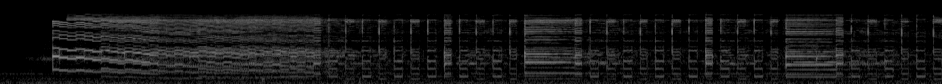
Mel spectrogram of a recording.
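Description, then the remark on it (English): Bright, chiptune-style Pokemon gym leader battle theme music plays loud and alone, opening with a sweeping synth phrase and then settling into a fast, tense, staccato pulsing rhythm. No one speaks. “Oh yeah, they had their own special, their own special turn, their own little special tune as well.”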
